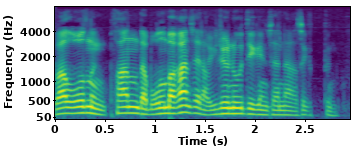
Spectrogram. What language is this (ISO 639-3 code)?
kaz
